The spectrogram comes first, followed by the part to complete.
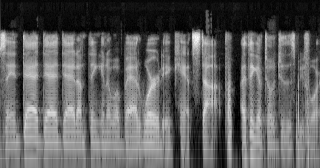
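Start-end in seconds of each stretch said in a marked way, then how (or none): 0.3-3.4 weepy, tearful, crying, begging tone. Retelling running up to dad at a barbecue as a child: imitating own childhood crying. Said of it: "and I'm crying".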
